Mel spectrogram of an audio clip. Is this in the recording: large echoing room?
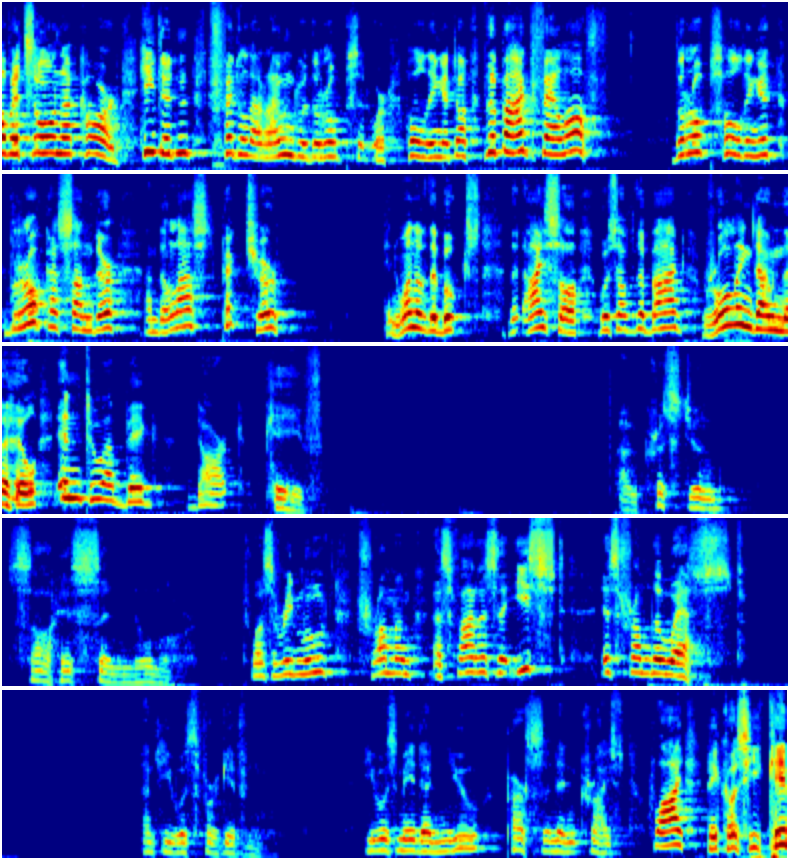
yes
